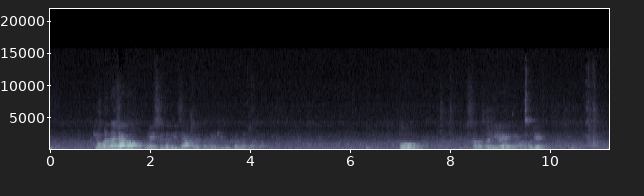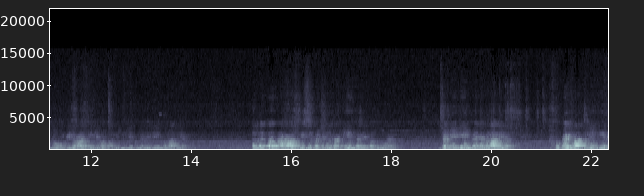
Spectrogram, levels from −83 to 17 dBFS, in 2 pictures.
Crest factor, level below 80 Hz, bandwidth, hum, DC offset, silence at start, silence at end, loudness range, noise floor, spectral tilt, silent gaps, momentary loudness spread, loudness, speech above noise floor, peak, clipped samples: 22 dB; -58 dBFS; 15.5 kHz; none; under 0.1%; 0 s; 0 s; 12 LU; -43 dBFS; -7.5 dB/octave; none; 28 LU; -21 LUFS; 22 dB; 0 dBFS; under 0.1%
